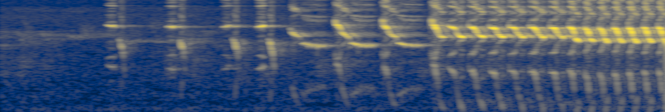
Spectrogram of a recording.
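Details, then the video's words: Canary, young birds answering a prolific singer: spaced sharp chips and short whistled slurs speed up into a loud, fast, even trill of high buzzy notes that runs to the end. "Kenari Paud Kenari Bahan Langsung Respon Setelah Dengar Kicauan Kenari Gacor Dor Ini"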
